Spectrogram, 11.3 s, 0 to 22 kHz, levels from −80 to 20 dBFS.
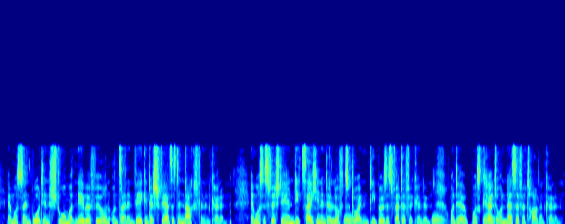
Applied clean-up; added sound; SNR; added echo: none; Wind instrument, woodwind instrument; 8 dB; none.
